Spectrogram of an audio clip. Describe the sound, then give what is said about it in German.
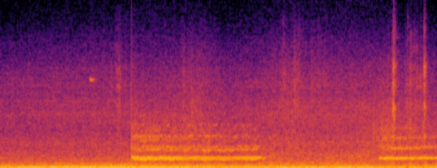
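A car driving far too fast on a winding road down to the coast roars steadily while the tires let out a long, high-pitched screech, then a second squeal begins as it skids through a curve. “Achtung, Kurve! Bist du wahnsinnig? Du fährst viel zu schnell.”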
